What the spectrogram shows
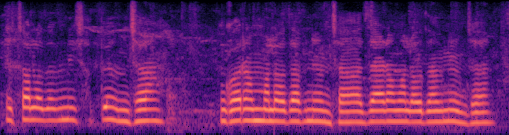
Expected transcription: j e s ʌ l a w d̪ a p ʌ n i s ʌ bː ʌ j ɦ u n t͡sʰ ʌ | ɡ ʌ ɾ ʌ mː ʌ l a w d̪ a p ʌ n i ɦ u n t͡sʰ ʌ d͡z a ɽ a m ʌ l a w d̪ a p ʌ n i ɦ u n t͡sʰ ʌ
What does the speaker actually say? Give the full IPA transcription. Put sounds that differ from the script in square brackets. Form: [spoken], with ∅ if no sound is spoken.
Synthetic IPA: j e [t͡s] ʌ l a w d̪ a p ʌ n i s ʌ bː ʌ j ɦ u n t͡sʰ ʌ | ɡ ʌ ɾ ʌ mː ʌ l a w d̪ a p ʌ n i ɦ u n t͡sʰ ʌ d͡z a ɽ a m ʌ l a w d̪ a p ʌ n i ɦ u n t͡sʰ ʌ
